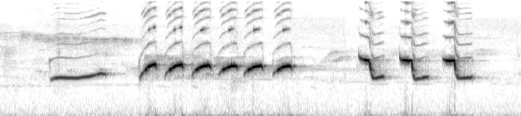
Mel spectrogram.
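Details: Black-throated laughingthrush in lively, full song, played as a lure to get other birds singing: one long level whistle, then six quick rising slurred whistles, then three sharp falling notes; clean and loud with no background.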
